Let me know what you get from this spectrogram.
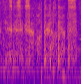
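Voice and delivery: hushed, breathless whisper. Real, not acted. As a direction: whisper so nothing hears you. Exploring in the dark, frightened.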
